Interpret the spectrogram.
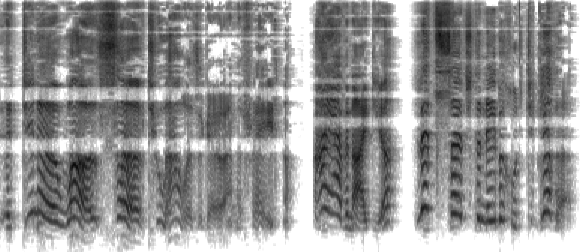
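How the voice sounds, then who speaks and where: A man's voice: high-pitched, wildly swooping pitch, unhurried, sharp tone, slightly rough, heavily acted, poor audio. A man voicing a fussy, devoted robot butler in a video game, with a British accent and a formal, theatrical, effusively polite delivery. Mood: chatty, wistful. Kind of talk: video game character voice acting.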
